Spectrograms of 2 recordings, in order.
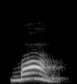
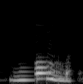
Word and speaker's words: bomb: For example, tomb, bomb, cow, lamb. And we tend to pronounce them as tomb, bomb, comb, lamb. But actually, the letter B is absolutely silent. It's tomb, bomb, cow, and lamb.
